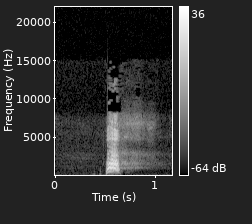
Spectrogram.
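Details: A single short, sharp bark from a small indoor dog, a Papillon or Yorkshire Terrier, ringing bright and clear against an otherwise silent background.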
